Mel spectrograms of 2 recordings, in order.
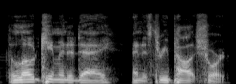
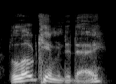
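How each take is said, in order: First: It is said in a cold, harsh tone. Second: It is said in a warm, friendly tone. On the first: The reader feels blamed by a stranger. "as if Charlie hasn't built a relationship with Vernon" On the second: The writer and reader know and like each other. "as if I'm Vernon, and I have a relationship with Charlie"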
